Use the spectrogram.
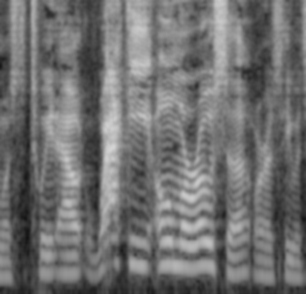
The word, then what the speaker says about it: Omarosa: Or was it, who said it was Omarosa? Yeah, it was Rebecca. Rebecca Romans, thank you very much. She pronounces it Omarosa.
